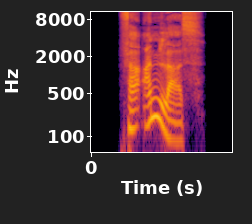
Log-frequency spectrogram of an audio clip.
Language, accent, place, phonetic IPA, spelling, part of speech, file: German, Germany, Berlin, [fɛɐ̯ˈʔanˌlas], veranlass, verb, De-veranlass.ogg
- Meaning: 1. singular imperative of veranlassen 2. first-person singular present of veranlassen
